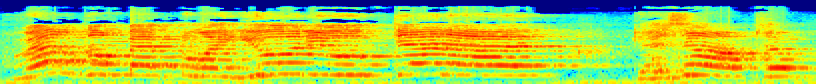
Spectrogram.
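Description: A young girl singing, holding long notes that slide up and down in pitch, with a brief break about three seconds in.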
